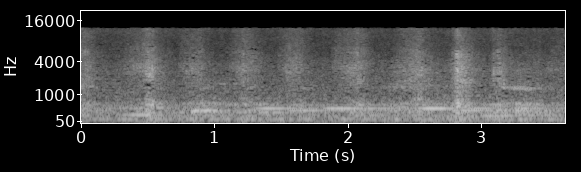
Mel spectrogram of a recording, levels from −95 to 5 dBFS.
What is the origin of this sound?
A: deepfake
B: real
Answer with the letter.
B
